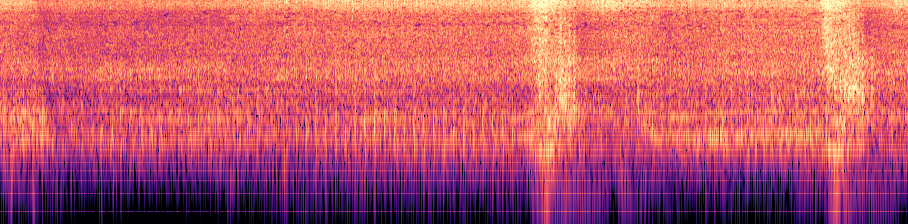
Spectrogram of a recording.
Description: It makes the same knocking sound from a cold start, then mellows out and does it when i apply throttle.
